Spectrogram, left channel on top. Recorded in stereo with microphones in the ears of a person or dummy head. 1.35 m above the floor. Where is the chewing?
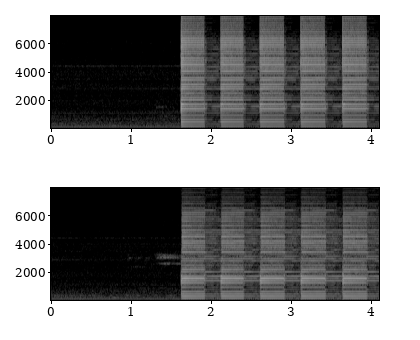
No chewing in this recording.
